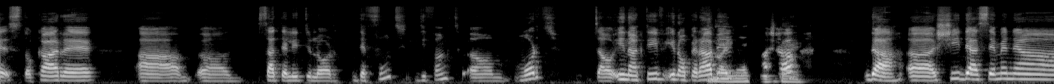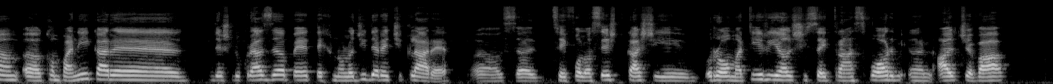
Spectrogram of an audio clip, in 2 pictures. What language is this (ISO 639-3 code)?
ron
